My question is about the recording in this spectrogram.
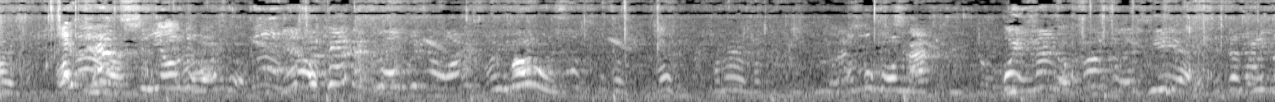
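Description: Several children's voices talking and calling out over one another as they play, without a break.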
